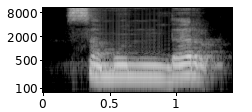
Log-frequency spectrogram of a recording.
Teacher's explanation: इसमें क्या हुआ, द आधा था वो पूरा हो गया, यहां पर र पूरा है, र पूरा पहले भी था, और न, समुद्र में कहीं अनुनासिकता नहीं है, आधा न का आगम हुआ है इसमें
